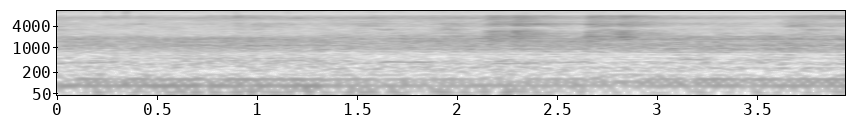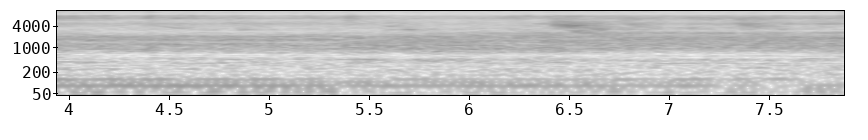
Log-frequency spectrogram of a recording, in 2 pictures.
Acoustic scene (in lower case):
park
